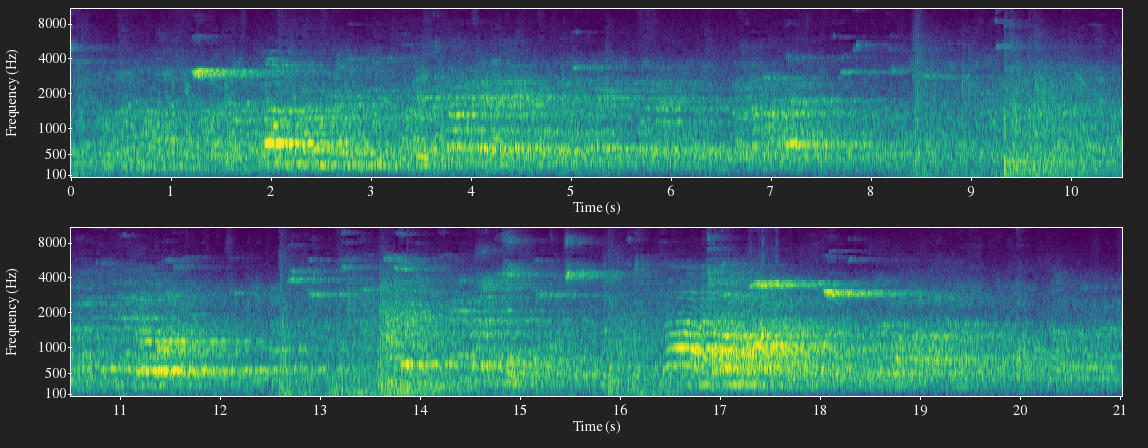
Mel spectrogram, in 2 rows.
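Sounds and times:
shoes squeaking on floor: 0:00.0 - 0:00.3, 0:06.7 - 0:18.8
players calling out: 0:00.0 - 0:21.0.

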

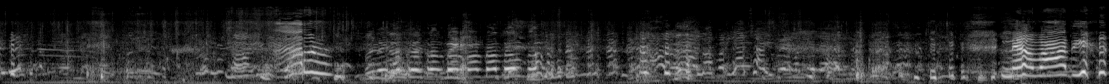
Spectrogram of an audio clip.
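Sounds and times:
excited voices: 0:00.0 - 0:11.0
water splashing: 0:00.0 - 0:11.0.

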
